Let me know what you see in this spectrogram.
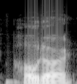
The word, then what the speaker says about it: Hodor: In the TV show, what was Hodor, did I pronounce that right? – Mm-hmm.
